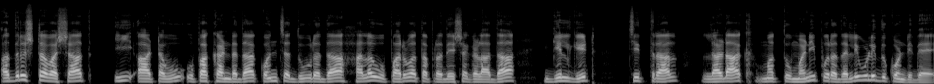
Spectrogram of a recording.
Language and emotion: Kannada, neutral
